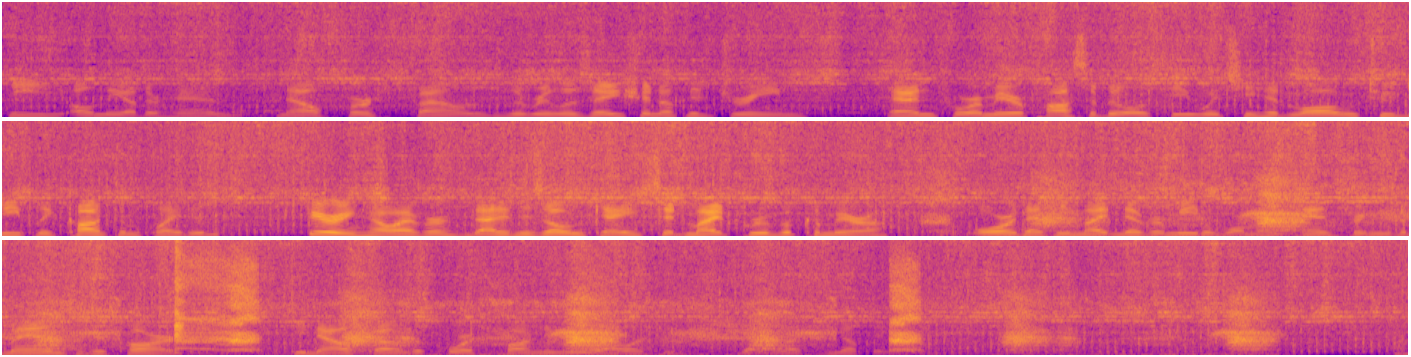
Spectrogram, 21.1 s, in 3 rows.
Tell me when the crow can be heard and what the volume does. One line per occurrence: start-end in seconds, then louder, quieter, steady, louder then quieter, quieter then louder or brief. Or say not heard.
11.6-20.5 steady.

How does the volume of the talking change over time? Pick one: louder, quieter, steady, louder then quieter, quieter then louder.
louder then quieter.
